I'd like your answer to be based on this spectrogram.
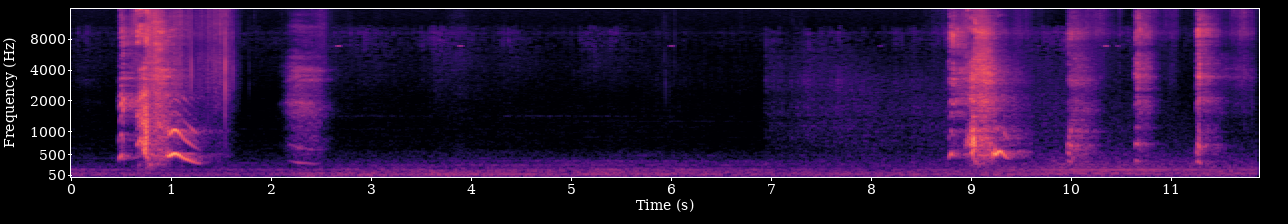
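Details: Acted allergic sneezing by a woman in a cinema role-play: two loud sneezes, each with a sharp intake of breath before it, over steady room hum.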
